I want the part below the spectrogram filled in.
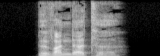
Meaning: inflection of bewandert: 1. strong/mixed nominative/accusative feminine singular 2. strong nominative/accusative plural 3. weak nominative all-gender singular
- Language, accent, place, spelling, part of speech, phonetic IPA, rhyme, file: German, Germany, Berlin, bewanderte, adjective / verb, [bəˈvandɐtə], -andɐtə, De-bewanderte.ogg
